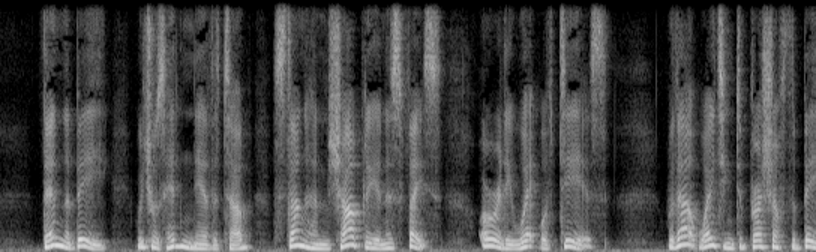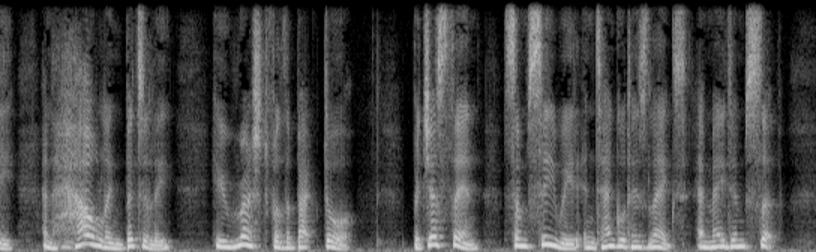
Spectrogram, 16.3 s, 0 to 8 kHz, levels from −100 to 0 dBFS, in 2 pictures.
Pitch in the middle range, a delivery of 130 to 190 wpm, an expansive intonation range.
Yes: medium, 180 Hz; average, 175 wpm; wide, 5.9 semitones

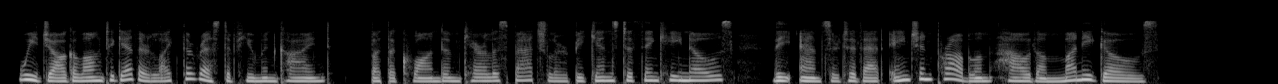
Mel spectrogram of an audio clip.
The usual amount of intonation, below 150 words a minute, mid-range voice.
Yes: average, 3.5 semitones; average, 140 wpm; medium, 165 Hz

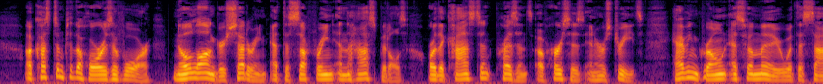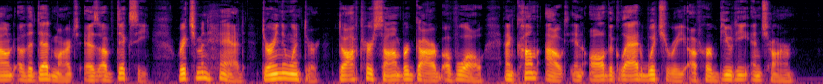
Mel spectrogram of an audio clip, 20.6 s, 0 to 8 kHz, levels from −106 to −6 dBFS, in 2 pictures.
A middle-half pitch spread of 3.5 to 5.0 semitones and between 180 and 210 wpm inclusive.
Yes: average, 3.8 semitones; average, 185 wpm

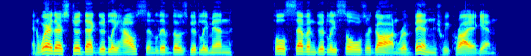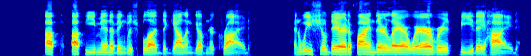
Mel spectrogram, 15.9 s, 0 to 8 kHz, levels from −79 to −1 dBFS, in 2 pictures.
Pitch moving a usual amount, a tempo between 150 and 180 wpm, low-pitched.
Yes: average, 3.1 semitones; average, 175 wpm; low, 115 Hz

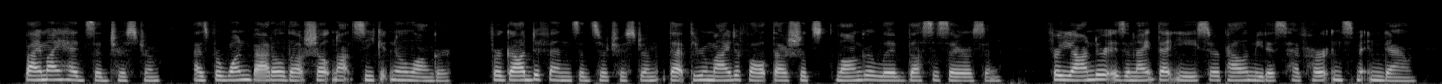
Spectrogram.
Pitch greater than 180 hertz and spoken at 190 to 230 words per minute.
Yes: high, 190 Hz; average, 195 wpm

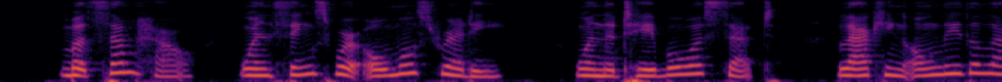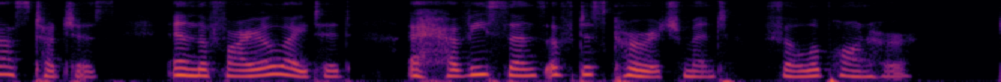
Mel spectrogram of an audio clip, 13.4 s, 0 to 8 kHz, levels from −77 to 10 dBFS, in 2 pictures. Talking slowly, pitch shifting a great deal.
No: slow, 130 wpm; average, 4.0 semitones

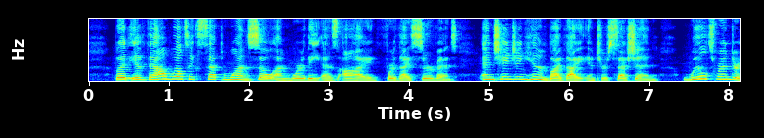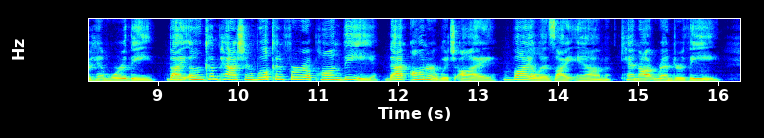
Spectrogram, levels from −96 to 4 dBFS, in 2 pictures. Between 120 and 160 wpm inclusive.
Yes: average, 155 wpm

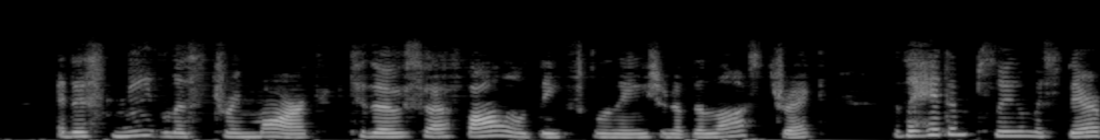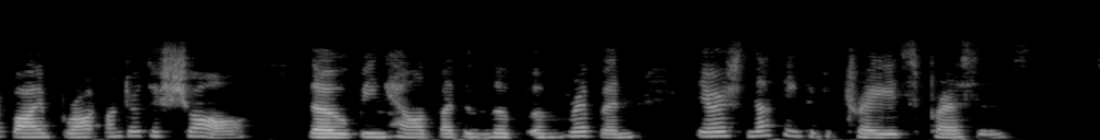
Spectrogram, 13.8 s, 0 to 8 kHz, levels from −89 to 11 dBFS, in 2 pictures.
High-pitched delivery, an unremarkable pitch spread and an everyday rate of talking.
Yes: high, 215 Hz; average, 3.5 semitones; average, 185 wpm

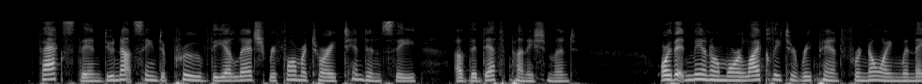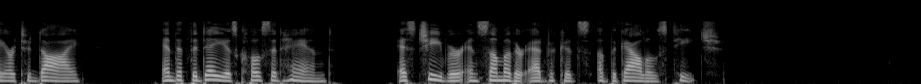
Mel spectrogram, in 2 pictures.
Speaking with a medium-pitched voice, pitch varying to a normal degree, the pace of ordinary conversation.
Yes: medium, 180 Hz; average, 3.4 semitones; average, 160 wpm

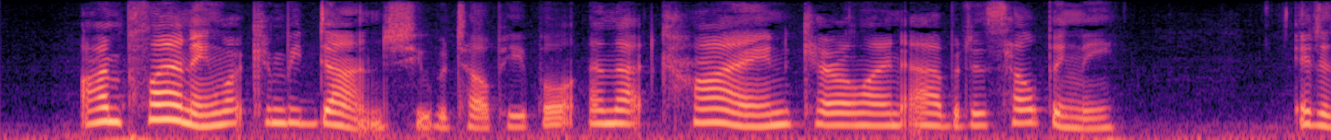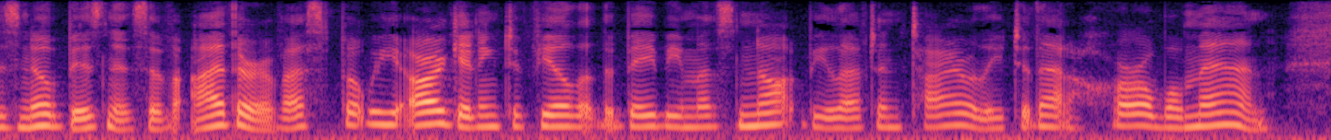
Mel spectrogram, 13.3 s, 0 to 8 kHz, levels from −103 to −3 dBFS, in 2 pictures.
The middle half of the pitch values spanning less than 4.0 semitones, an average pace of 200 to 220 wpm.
Yes: average, 3.4 semitones; fast, 205 wpm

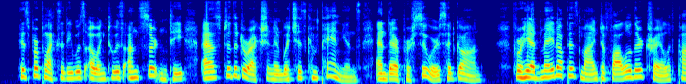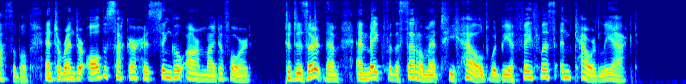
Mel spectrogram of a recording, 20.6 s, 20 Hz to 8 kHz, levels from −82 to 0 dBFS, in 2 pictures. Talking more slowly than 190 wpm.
Yes: average, 175 wpm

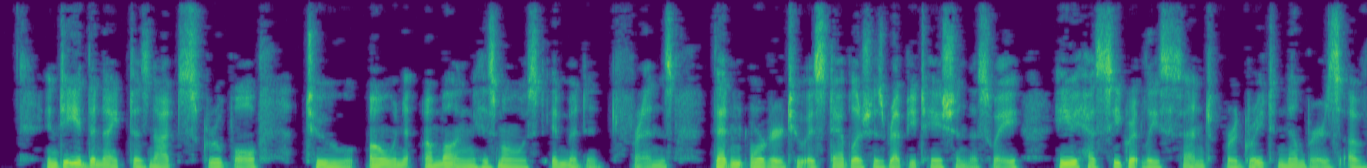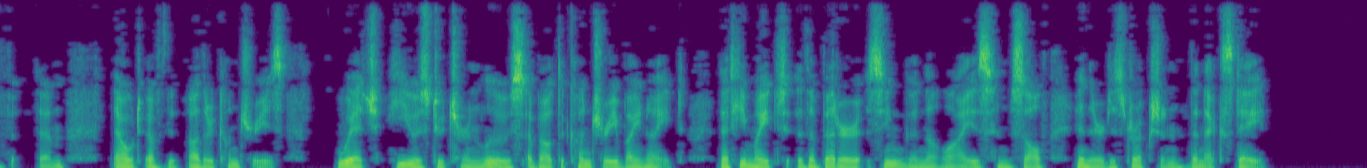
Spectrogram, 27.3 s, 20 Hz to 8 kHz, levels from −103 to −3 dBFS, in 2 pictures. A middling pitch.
No: low, 110 Hz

